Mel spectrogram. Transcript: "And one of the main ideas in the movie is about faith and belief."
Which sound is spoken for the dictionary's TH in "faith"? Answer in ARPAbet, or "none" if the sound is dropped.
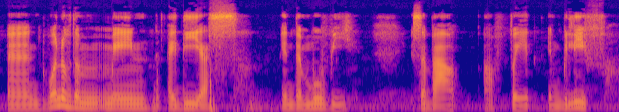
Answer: T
